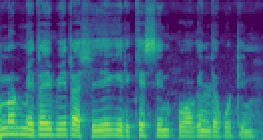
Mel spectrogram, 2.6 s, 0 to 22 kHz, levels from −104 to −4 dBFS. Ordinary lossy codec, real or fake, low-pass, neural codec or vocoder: none; real; none; none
